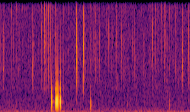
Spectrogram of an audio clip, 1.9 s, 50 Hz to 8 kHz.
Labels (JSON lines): {"label": "biophony", "recorder": "SoundTrap 300"}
